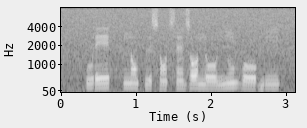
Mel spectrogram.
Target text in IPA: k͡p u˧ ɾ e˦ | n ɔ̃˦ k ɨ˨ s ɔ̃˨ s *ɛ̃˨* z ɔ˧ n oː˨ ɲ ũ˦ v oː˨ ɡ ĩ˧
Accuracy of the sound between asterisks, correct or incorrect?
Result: correct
